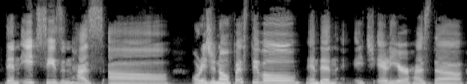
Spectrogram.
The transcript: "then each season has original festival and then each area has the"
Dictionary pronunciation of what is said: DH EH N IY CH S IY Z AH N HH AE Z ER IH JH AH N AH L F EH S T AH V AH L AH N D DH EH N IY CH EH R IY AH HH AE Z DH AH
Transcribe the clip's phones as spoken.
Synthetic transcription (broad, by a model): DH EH N IY CH S IY Z AH N HH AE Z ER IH JH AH N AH L F EH S T AH V AH L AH N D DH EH N IY CH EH L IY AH HH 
